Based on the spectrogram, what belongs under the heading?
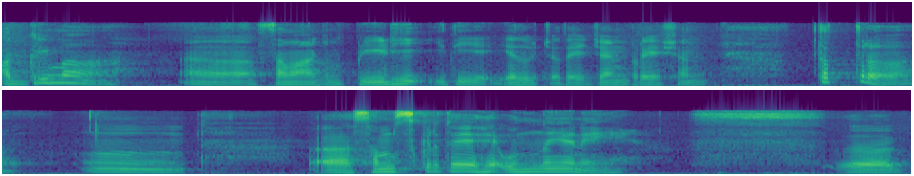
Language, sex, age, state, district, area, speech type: Sanskrit, male, 30-45, Karnataka, Uttara Kannada, rural, spontaneous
